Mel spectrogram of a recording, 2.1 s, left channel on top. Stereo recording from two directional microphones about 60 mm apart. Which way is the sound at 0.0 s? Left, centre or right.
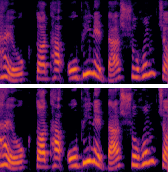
Right.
